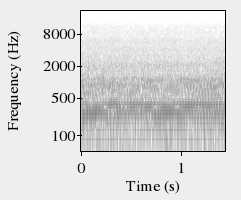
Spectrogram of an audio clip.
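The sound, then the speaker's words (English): A boosted car engine runs on a dyno with a steady, loud mechanical drone and a constant low hum, with no voices. “Start it up. Come on.”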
